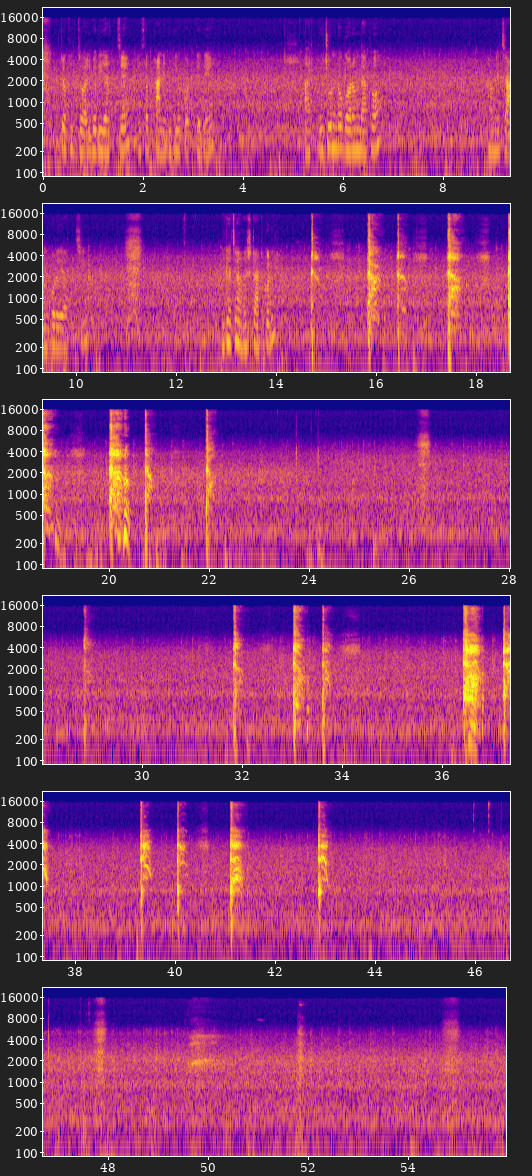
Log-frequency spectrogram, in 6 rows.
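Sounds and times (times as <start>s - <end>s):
person coughing: 14.7s - 15.0s, 15.8s - 16.7s, 18.7s - 19.1s, 20.0s - 20.9s, 28.8s - 29.1s, 31.8s - 32.2s, 33.0s - 33.8s, 36.4s - 37.5s.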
